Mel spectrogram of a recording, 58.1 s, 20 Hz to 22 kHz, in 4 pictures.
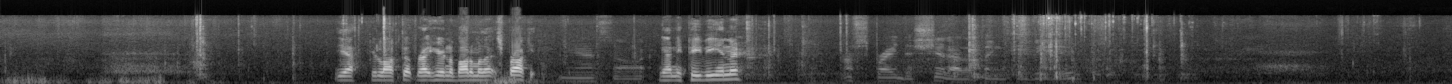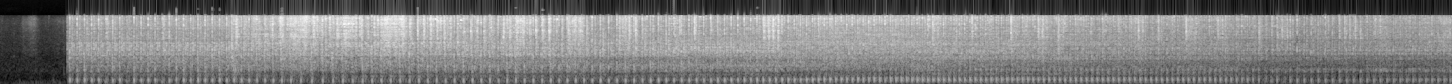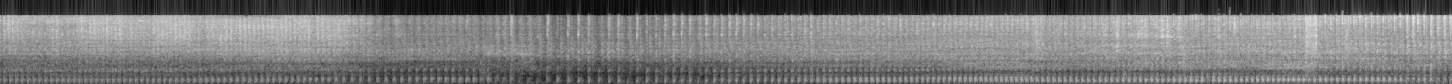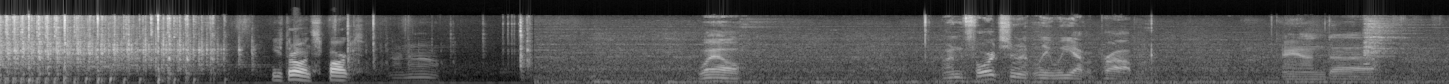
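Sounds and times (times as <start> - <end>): small engine running hard: 15.2 - 46.0
high-pitched grinding: 15.3 - 34.6.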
